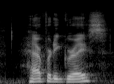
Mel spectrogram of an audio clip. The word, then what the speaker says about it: Havre de Grace: Havre de Grace? Yeah, that's the way we pronounce it.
